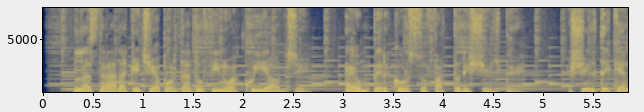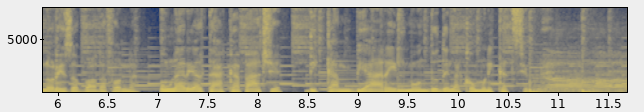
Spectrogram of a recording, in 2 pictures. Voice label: it commercial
